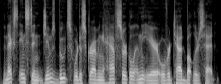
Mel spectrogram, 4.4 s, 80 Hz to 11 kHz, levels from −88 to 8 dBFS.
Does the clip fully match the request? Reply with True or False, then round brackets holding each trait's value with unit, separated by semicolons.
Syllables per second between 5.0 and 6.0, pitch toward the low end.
True (5.7 syllables/s; 120 Hz)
